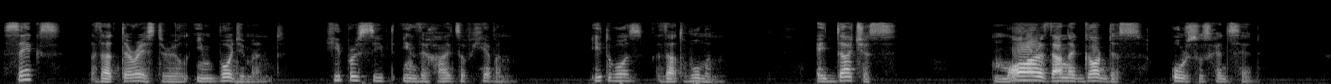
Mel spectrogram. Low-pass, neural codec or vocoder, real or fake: 7.2 kHz; none; real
